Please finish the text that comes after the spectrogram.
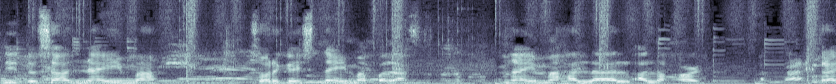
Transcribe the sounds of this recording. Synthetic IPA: d̪iːt̪osɐnajma | soɾɪɡajsnaimapɐla | najmaɦalalalɐkaɹt̪̚ | t̪ɾa

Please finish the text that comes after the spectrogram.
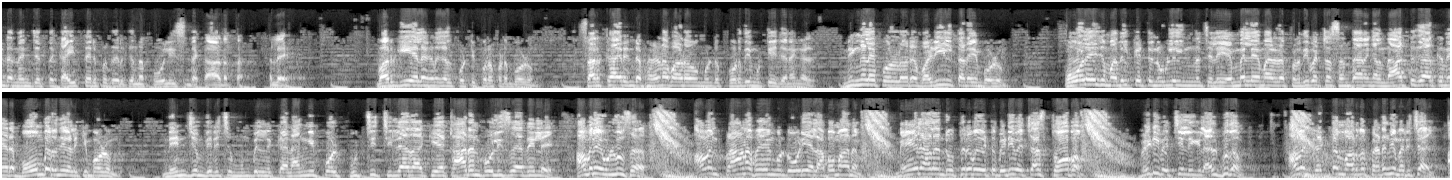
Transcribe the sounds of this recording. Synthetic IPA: ndeneɲd͡ʑɐt̪ːɨkɐjt̪ːɐɾupːɨðiːrkunːɐpo̞ːliːsinde̞ka̰ːɽɐt̪ːɐ̰ɐlːḛː | ʋɐrɡijɐlɐɣɐɭuɣɐɭpo̞ʈːipːurɐpːeɽumbo̞ːɻṵmsɐrkaːɾinde̞bʱɐɾɐɳɐbaːɽɐʋumko̞ɳɖɨpurɐðimuʈːijɐd͡ʑenɐŋːɐ̰ɭniŋːɐɭepːo̞ːluɭːɐʋɐɾeʋɐɻijilt̪ɐɽɐjumbo̞ːɻum | ko̞ːɭe̞ːd͡ʑɨmɐðilkeʈːɨnuɭːilninːɐt͡ɕilɐemːe̞lːemaːɾuɽe̞prɐðibɐʈʂɐsɐnd̪ʱaːnɐŋːɐɭnaːʈːuɣaːrkɨneːɾe̞bo̞ːmbɐrɐɲːuɣɐɭikʲːumbo̞ːɻumne̞ɲd͡ʑumʋ̪iɾit͡ɕːumːumbilnikːaːnɐŋːipːo̞ːɭput͡ɕːit͡ɕilːaːðaːkːijɐkaːɽɐnp̬o̞ːliːs̬ɨɣaːɾɐnilːḛɐʋɐne̞uɭːusaːrɐʋɐnpraːɳɐbʱɐjɐŋko̞ɳɖoːɽijaːlɐbʱɐmaːnɐmːe̞ːlaːɭɐndeut̪ːɐɾɐʋɨɣeʈːɨʋeɽiʋet͡ɕːaːst̪o̞ːbɐmʋeɽiʋet͡ɕːilːeŋɡilɐlbʱuðɐm | ɐʋɐnɾek̚t̪ɐmʋɐrnːɨpeɽɐɲːɨmɐɾit͡ɕːaːl

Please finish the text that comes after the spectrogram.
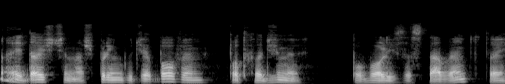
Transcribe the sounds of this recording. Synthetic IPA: nɔid̪ɔjɕt͡ɕɛnaʂpɾiŋɡud͡ʑɛbɔvɘm | pɔt̪xɔd͡ʑimɘ | pɔvɔlʲizɛst̪avɛmt̪u̥t̪aj

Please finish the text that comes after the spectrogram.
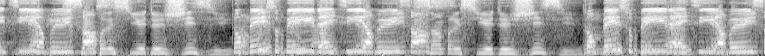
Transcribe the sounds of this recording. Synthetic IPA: it̪iɑ̃pisɑ̃esjød̪əʒezyt̪ɔ̃besupeid̪ait̪iɑ̃pisɑ̃sɛ̃pʁesjød̪əʒezyt̪ɔ̃besupeid̪ait̪iɑ̃pyis

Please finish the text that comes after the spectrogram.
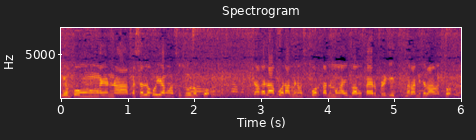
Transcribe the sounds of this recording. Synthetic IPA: jʊnpʊʔŋːɐjo̞nːɐkɐsalokʊjɐŋnɐsuːsuːnoɡ̚poʔ | t͡ʃaakɐɪlaːɐmpʊnaːmɪnːɐŋsʊ̥poɾt̪ɐnɐŋmɐŋaʔɪbaŋpajɛɾbɾɪɡɪd̪̚mɐɾaːmɪŋsɐlaːmɐt̪̚poʔ

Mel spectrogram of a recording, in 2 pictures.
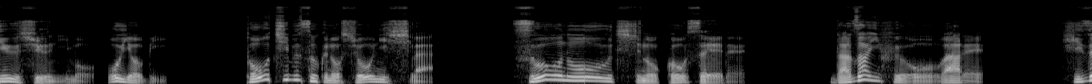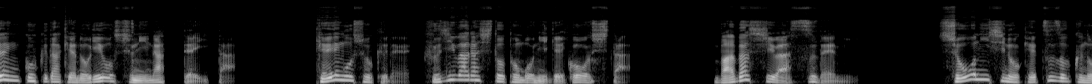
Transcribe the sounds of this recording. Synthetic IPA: jɨːɕɨ̰ːɲ̟ḭmʔo̞̰ojo̞bʲḭ | t̪o̞ːt͡ɕibɯ̟so̞kɯ̟no̞ɕo̞ːɲ̟iɕḭβa̰ | sɨoːnooːɯ̟t͡ɕi̥ɕino̞̰ko̞ːse̞̰ːd̪e̞̰ | d̪azaiɸɯ̟o̰ːβaɾe̞̰ | çizẽ̞ŋko̞kɯ̟d̪ake̞no̞ɾʲo̞ːɕɨɲ̟inat̪ːe̞̰ḭt̪a̰ | ke̞ːŋo̞ɕo̞kɯ̟d̪e̞̰ɸɯ̟ʑiβaɡaɕi̥t̪o̞t̪o̞mo̞ɲ̟ḭɡḛko̞ːɕi̥t̪a̰ | baɡaɕiβa̰sɨd̪e̞̰ɲ̟ḭ | ɕo̞ːɲ̟iɕino̞ke̞t͡sɨzo̞kɯ̟no

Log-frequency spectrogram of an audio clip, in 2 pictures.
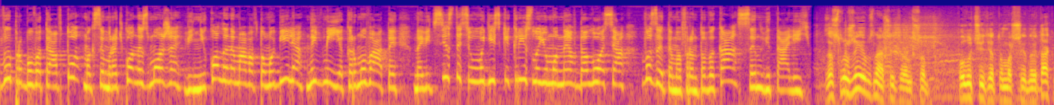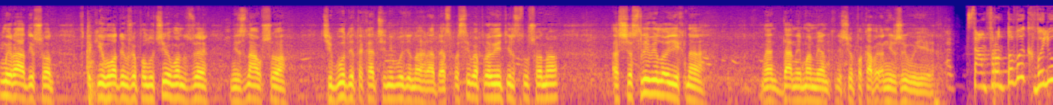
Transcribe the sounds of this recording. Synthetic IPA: ʋɪpɾɔbʊʋɐt̪ɪɐwt̪ɔmɐksɪmrɐtʲkɔnɛzmɔʒɛʋʲinnʲikɔlˠɪnɛmɑʋɐwt̪ɔmɔbʲilʲɐnɛwmʲijɛkɐrmʊʋɑt̪ɪnɑʋʲitʲsʲist̪ɪsʲɐʊʋɔdʲisʲkʲɪkɾʲislˠɔjɔmunɛwd̪ɐlˠɔsʲɐʋɔzɪt̪ɪmɪfɾɔnt̪ɔʋɪkɑsɪnʋʲit̪ɑlʲij | zɐslˠʊʒɪwznɑt͡ʃɪtʲɔnʃɔbpɔlˠʊt͡ʃɪtʲɛt̪ʊmɐʃɪnʊit̪ɑkmɪɾɑd̪ɪʃɔɔn | w̥t̪ɐkʲiɦɔd̪ɪʊʐɛpɔlˠʊt͡ʃɪwɔnʊʒɛ | nʲɪznɑwʃɔ | t͡ʃɪbudʲɛt̪ɐkat͡ʃɪnʲɪbudʲɛnɐɦɾad̪ɐɐspɐsʲibɐpɾɐʋʲitʲɪlʲst̪ʋʊʃɔɐnɔ | ɐʃːɐsʲlʲˠɪʋʲɪlˠɔjixnɐ | nɐd̪anːɨjmɐmʲɛnt̪ɪʃːɔpɐkaɐnʲiʐɪʋɪje | sɑmfɾɔnt̪ɔʋɪxʋɪlʲu

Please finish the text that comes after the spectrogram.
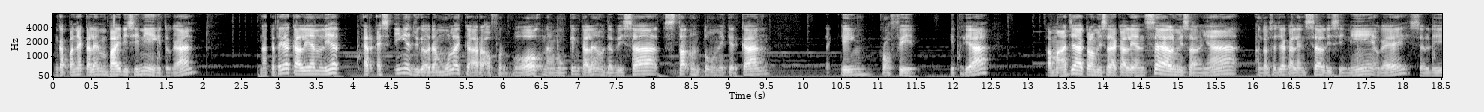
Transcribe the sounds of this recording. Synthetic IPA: aŋɡapanɲakalianbaidisiniɡit̪ukan | nahkət̪ikakalianliɦat̪̚ɛrɛsiɲad͡ʒuɡaudahmulajkəaɾa̰ofərbɔk̚nahmuŋkɪnkalianudahbisast̪at̪unt̪ʊk̚məmikɪrkan | t̪ɛkɪŋpɾofɪt̪̚ɡit̪uja | samaːd͡ʒakalowmisalɲakaliansɛlmisalɲaaŋɡap̚sad͡ʒakaliansɛldisiniokejsɛldi

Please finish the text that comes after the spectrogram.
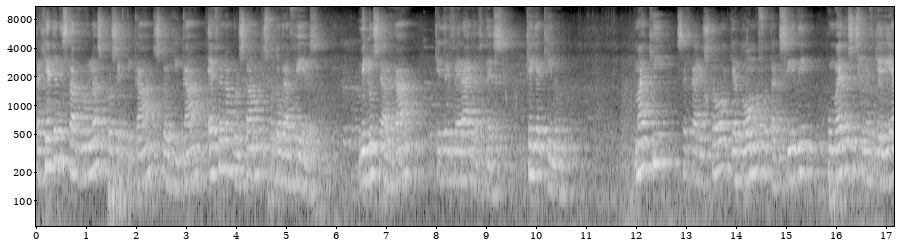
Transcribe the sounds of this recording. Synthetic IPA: t̪ɐçe̞ɾʝɐt̪ist̪ɐvulɐspɾo̞se̞kt̪ikɐst̪o̞ɾʝikɐe̞fe̞nɐmbɾo̞st̪ɐmut̪isfo̞t̪o̞ɣɾɐfiḛs | miluse̞ɐɾɣɐce̞t̪ɾife̞ɾɐʝɐft̪e̞s | ce̞ʝɐcino | mɐcise̞fxɐɾist̪o̞ʝɐt̪o̞o̞mo̞ɾfot̪ɐksiðipumue̞ðo̞se̞st̪ine̞fce̞ɾiɐ

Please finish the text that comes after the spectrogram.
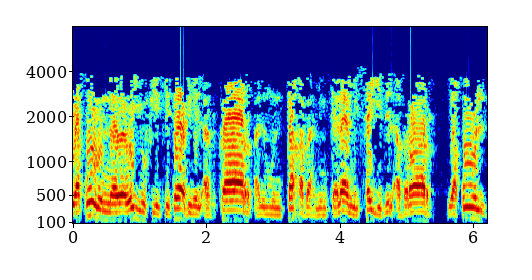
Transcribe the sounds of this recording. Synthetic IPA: jɑquːlanːawawɪjːfiːkɪt̪aːbɪhɪlʔa̰ðkɑːɾˤʔalmʊnt̪axabamɪnkalaːmsajːɪd̪alʔa̰bɾˤɑːɾˤ | jɑquːl

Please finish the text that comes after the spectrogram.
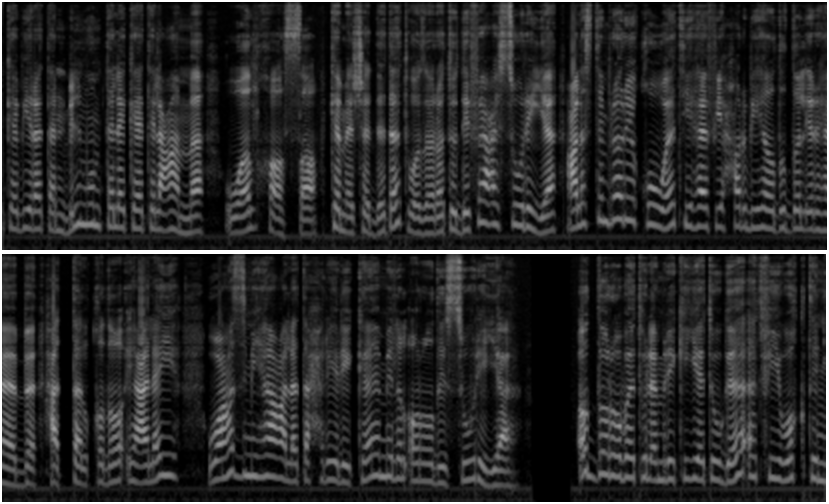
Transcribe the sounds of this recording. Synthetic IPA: kabiːɾabɪlmʊmt̪alakaːt̪ɪlʕaːmːa | wɪlxɑːsˤːɑkamaːʃad̪ːad̪at̪wɪzɑːɾˤɑt̪ad̪ːɪfaːʕɪsːuːɾɪjːaʕalast̪ɪmɾɑːɾɪqʊwːaːt̪ɪɦaːfiːħɑɾˤbɪhaːd̪ˤɨd̪ːalʔɪɾɦaːbħat̪ːaːlqɑd̪ˤɑːʔɪʕalajh | wɪʕazmɪɦaːʕalaːt̪aħɾiːɾɪkaːmɪlalʔɑɾˤɑːd̪ˤisːuːɾɪjːa | ʔɑd̪ˤːɑɾˤɑːbɑːt̪ʊlʔamɾiːkɪjːaɡaːʔat̪fiːwɑqt̪ɪ

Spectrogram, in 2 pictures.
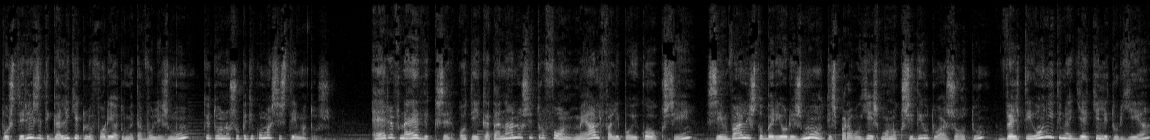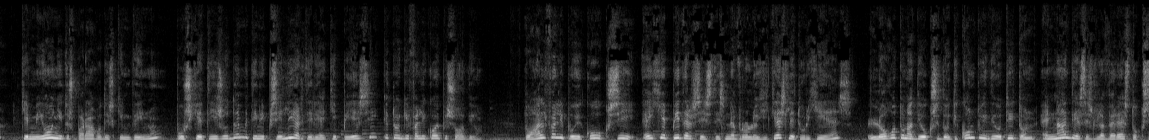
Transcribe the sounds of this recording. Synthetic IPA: ipo̞st̪iɾizit̪iŋɡɐliciklo̞fo̞ɾiɐt̪ume̞t̪ɐvo̞lizmuce̞t̪uenoso̞pit̪ikumɐsist̪imɐt̪o̞s | e̞ɾe̞vnɐe̞ðikse̞ʔo̞t̪iːkɐt̪ɐnɐlo̞sit̪ɾo̞fo̞nme̞ɐlfɐlipo̞iko̞ːksisiɱvɐlist̪o̞mbe̞ɾio̞ɾizmo̞t̪ispɐɾɐɣo̞ʝizmo̞no̞ksiðiut̪uɐzo̞t̪uve̞lt̪io̞ɲit̪inɐɲɟiɐcilit̪uɾʝiɐ | ce̞mio̞ɲit̪uspɐɾɐɣo̞nd̪e̞scinðinupusçe̞t̪izo̞nd̪e̞me̞t̪inipsiliɐɾt̪iɾiɐcipie̞sice̞t̪o̞e̞ɲɟe̞fɐliko̞e̞piso̞ðio̞ | t̪o̞ɐlfɐlipo̞iko̞ːksie̞çie̞piðɾɐfsist̪izne̞vɾo̞lo̞ʝice̞zlit̪uɾʝie̞s | lo̞ɣo̞t̪o̞nɐnd̪io̞ksiðo̞t̪iko̞nt̪uiðio̞t̪it̪o̞ne̞nɐnd̪iɐst̪izvlɐve̞ɾe̞st̪oksi

